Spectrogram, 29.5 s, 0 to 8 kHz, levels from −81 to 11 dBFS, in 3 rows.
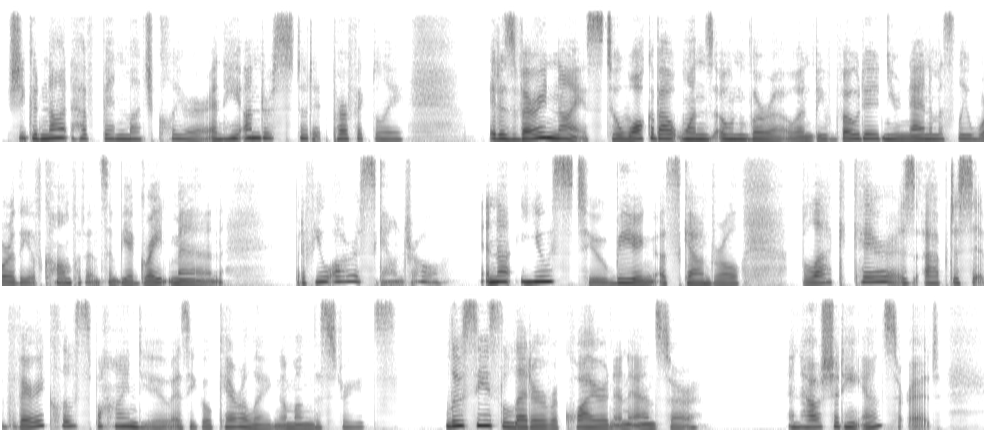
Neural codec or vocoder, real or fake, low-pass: codec, 24 kHz, 0.9 kbps, DualCodec; fake; 7.2 kHz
